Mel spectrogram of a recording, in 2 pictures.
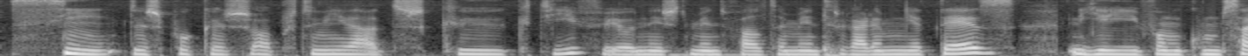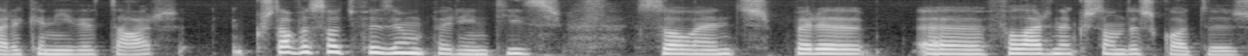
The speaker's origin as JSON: {"language": "Portuguese", "town": "Alcobertas", "region": "Santarém District", "country": "Portugal", "moved": "yes", "lives_now": "Lisbon, Portugal", "said": "eu venho claro. da Vila de Alcobertas, que é uma vila dentro do distrito de Santarém"}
